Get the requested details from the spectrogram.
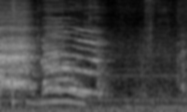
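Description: A young boy speaks loudly and excitedly, close by.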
